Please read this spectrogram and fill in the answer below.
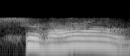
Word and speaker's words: Siobhan: So then I sent him a link of a video, and some guy was pronouncing it in an Irish dialect, and I was like, Siobhan. It's Siobhan.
